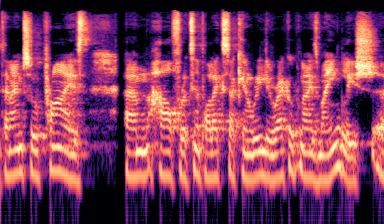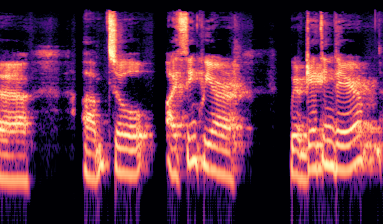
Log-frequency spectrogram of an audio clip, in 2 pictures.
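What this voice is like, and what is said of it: Italian accent in English. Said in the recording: “you of course can tell that I'm Italian right from my accent”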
